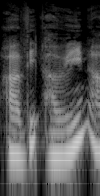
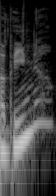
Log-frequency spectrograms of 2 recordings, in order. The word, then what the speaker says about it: Athena: Oye, para las personas que no lo conozcan, esas 3 ramas, o sea, ¿Adina? Athena. Se escribe como Athena, A-T-H-I-N-A.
